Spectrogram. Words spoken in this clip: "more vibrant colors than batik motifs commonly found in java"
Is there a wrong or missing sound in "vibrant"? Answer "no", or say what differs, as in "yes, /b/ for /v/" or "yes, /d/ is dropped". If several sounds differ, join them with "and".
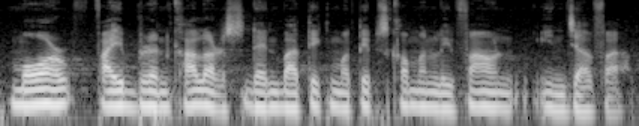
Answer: yes, /f/ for /v/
